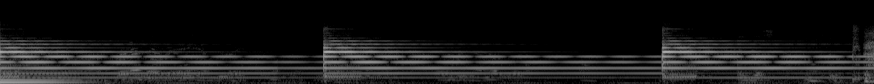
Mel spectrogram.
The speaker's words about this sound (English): The University of Detroit presents Ask the Professor. The University Tower chime rings in another session of Ask the Professor, the radio program on which you match wits with University Detroit professors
